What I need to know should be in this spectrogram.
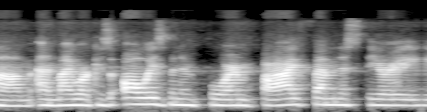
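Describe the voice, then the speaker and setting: A woman speaks at a moderate pace with a fairly low pitch. There is light background noise. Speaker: panelist. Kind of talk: panel talk introduction. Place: home room.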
